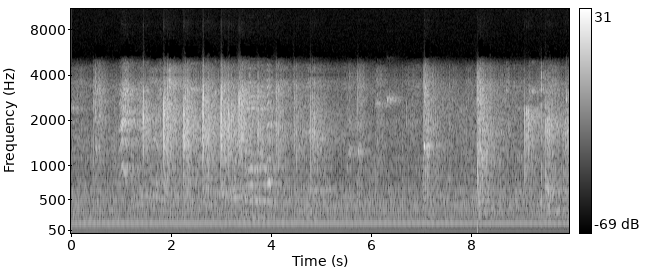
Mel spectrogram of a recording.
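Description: A shuttlecock is struck sharply by rackets in a rally.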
